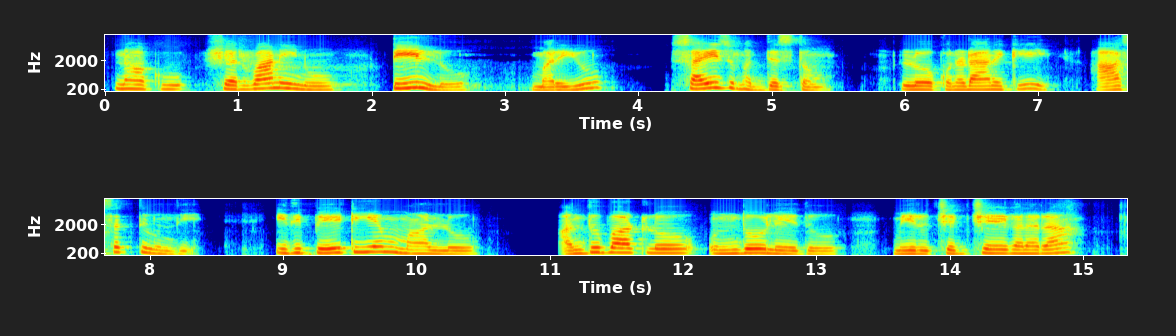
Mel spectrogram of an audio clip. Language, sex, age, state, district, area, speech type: Telugu, female, 30-45, Andhra Pradesh, Krishna, urban, read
